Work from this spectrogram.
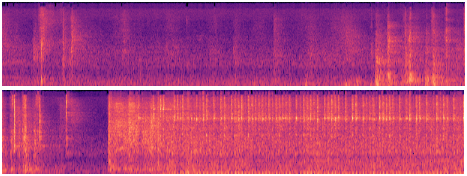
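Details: Volkswagen after fixing an intake vacuum leak: an intake stud had pulled its threads, and the head was helicoiled. It had idled rough with a bearing-like noise. Now it catches after a few cranks and settles into a steady, even idle with no hiss.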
